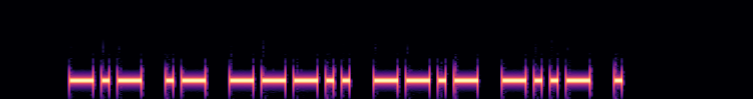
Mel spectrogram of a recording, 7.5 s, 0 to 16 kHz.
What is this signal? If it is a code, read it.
Morse code, heard as a keyed tone, about 15 wpm, 700 Hz. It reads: KA8QXE
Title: USA Call Signs - 6 Characters - Repeated 3x - 15wpm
